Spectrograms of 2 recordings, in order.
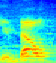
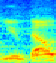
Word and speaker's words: Yubel: have three copies of you Bell three copies of you Belle does that's probably mispronounced but I'm pronouncing it how the Japanese do it all right all right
